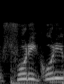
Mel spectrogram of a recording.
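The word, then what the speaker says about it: FLCL: Esta, bueno, esta serie tiene como hartas pronunciaciones, depende de dónde sea, pero yo le voy a decir Furikuri porque así se dice en Japón y prefiero decirle así que como le dicen los gringos.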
